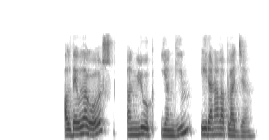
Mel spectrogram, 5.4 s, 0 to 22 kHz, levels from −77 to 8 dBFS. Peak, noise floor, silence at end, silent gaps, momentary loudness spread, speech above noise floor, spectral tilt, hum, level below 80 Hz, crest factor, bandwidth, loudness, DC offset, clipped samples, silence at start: -2 dBFS; under -90 dBFS; 0.3 s; none; 11 LU; over 71 dB; -6 dB/octave; none; -60 dBFS; 18 dB; 8.2 kHz; -20 LUFS; under 0.1%; under 0.1%; 1.3 s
